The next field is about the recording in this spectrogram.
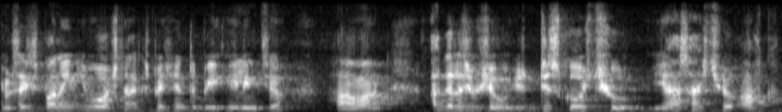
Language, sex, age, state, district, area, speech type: Kashmiri, male, 45-60, Jammu and Kashmir, Srinagar, urban, spontaneous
